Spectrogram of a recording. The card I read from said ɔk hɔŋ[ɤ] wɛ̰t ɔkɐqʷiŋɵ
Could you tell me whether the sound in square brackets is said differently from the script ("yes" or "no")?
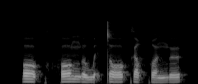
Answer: no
